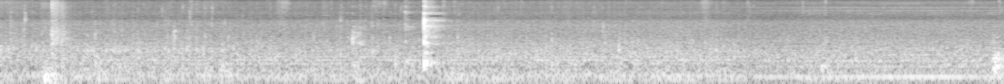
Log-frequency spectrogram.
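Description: Faint stirring of simmering curry in a stainless steel pot, with a few light clinks of the utensil against the metal, the sharpest a little past four seconds in.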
